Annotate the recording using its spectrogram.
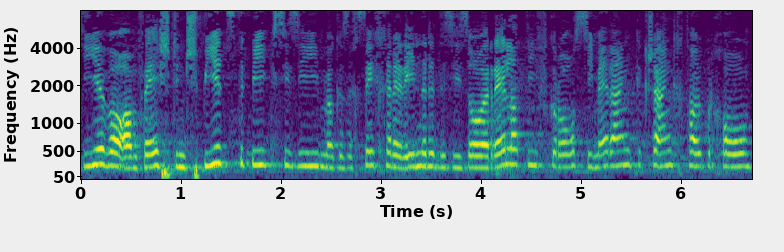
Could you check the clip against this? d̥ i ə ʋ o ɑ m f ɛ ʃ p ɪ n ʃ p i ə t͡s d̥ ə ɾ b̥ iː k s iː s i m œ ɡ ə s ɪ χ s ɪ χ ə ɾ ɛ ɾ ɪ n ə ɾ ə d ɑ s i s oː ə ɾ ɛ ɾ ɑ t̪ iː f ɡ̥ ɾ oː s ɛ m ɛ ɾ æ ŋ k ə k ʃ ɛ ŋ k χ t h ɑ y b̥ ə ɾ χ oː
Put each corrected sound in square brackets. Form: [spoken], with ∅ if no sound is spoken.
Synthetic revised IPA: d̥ i ə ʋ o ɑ m f ɛ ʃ [t] ɪ n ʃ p i ə t͡s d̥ ə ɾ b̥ iː k s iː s i m œ ɡ ə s ɪ χ s ɪ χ ə ɾ ɛ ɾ ɪ n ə ɾ ə d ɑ s i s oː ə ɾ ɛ [l] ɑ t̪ iː f ɡ̥ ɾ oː s [i] m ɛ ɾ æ ŋ k ə k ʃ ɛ ŋ k χ t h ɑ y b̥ ə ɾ χ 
